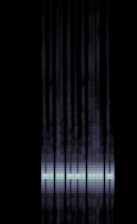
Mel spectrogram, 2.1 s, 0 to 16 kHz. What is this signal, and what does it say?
Morse code, heard as a keyed tone, about 46 wpm, 700 Hz. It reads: NIGHT
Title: Sets of 4 Words - New Word Drill - 45wpm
